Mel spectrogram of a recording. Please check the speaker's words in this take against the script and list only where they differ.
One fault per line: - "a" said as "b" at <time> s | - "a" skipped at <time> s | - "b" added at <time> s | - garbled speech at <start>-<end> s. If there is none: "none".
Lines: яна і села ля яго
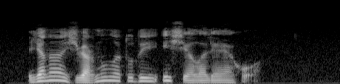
- "звярнула туды" added at 0.8 s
